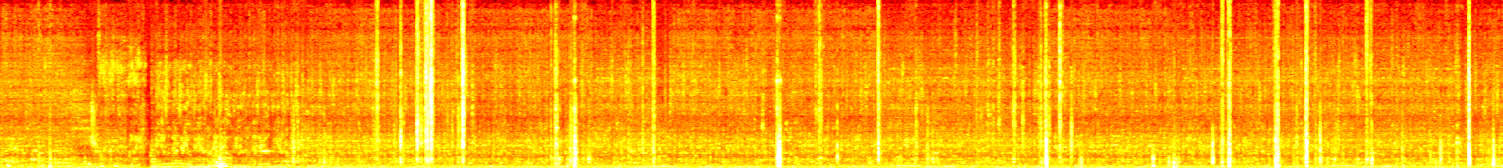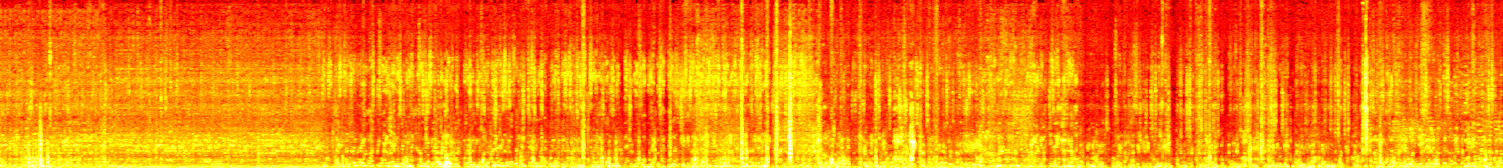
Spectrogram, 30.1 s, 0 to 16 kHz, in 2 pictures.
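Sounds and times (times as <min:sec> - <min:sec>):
tools and metal parts clicking: 0:03.7 - 0:04.8.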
